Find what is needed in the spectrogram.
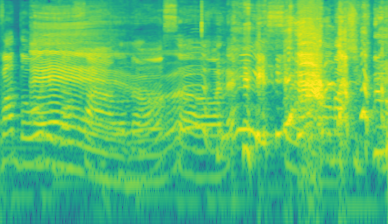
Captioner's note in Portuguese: risos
